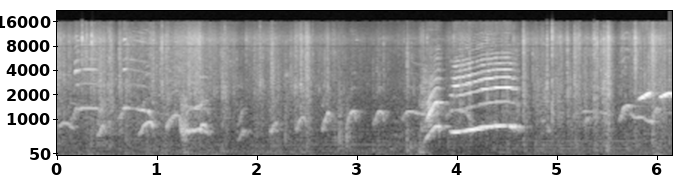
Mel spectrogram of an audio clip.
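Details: American Bulldog and Siberian Husky puppies, a litter of eight, kept indoors; high, arched whines repeated rapidly by several pups, with one longer rising squeal near the middle and faint human voices.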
